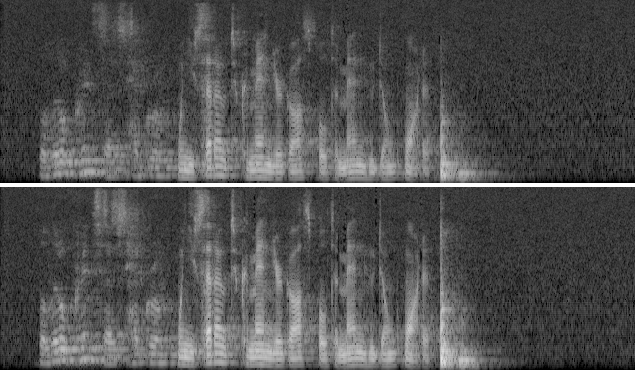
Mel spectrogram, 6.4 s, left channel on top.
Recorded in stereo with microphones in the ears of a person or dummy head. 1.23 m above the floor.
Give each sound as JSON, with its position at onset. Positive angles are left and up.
{"t": 0.4, "sound": "a man speaking", "side_deg": -65, "distance_m": 5.5}
{"t": 1.8, "sound": "a man speaking", "side_deg": -15, "distance_m": 1.0}
{"t": 4.4, "sound": "a cupboard door", "side_deg": -55, "distance_m": 0.5}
